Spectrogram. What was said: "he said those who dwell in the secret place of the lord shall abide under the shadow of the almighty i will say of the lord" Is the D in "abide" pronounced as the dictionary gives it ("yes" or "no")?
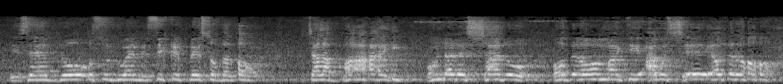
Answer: no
